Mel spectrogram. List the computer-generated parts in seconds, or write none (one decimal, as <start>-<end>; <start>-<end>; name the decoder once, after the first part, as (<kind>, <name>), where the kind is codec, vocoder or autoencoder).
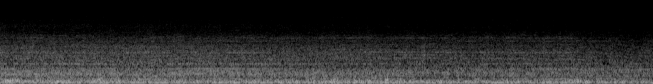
none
